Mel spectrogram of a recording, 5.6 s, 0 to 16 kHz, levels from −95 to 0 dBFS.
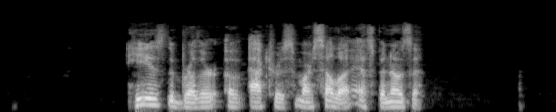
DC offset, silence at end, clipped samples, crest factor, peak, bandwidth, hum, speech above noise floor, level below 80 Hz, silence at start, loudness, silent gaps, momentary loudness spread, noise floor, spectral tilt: under 0.1%; 1.35 s; under 0.1%; 20 dB; -2 dBFS; 8 kHz; none; over 71 dB; -60 dBFS; 1.3 s; -20 LUFS; none; 7 LU; under -90 dBFS; -6.5 dB/octave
